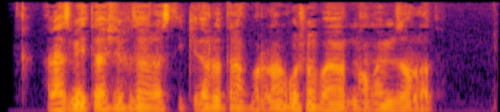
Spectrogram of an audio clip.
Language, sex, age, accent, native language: Uzbek, male, 30-39, Farg'ona, Uzbek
